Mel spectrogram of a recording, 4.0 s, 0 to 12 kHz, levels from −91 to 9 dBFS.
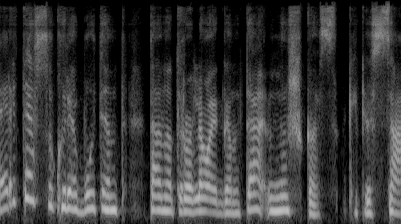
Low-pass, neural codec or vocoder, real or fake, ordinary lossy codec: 10.8 kHz; codec, 24 kHz, 3 kbps, HILCodec; fake; Opus, 24 kbps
